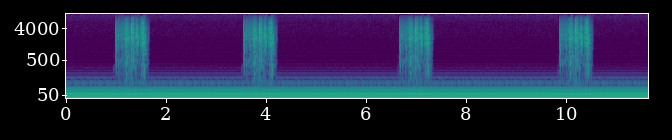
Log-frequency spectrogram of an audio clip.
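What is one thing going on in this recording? Paper pages turn with a brisk rustling swish.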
